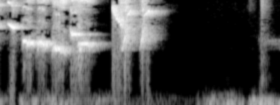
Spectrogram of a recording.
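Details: Orange-headed thrush (Geokichla citrina) song, used to provoke rivals into responding: rich, varied whistled phrases with rapid sweeping notes and high buzzy trills, then a brief pause and faint low rumbling.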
